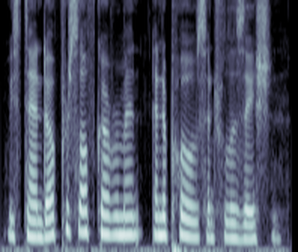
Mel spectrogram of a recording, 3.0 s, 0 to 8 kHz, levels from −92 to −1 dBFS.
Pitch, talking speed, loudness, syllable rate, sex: 200 Hz, 180 wpm, -17 LUFS, 6.4 syllables/s, female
